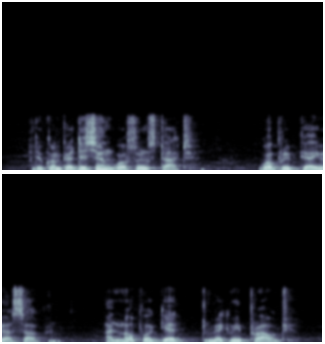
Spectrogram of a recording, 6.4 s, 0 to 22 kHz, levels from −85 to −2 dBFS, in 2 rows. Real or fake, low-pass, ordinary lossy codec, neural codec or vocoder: fake; 7.2 kHz; none; codec, 16 kHz, 8 kbps, FunCodec, trained on LibriTTS, 25 frames a second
